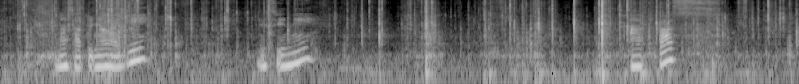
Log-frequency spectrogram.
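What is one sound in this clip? Plastic strapping band rustles and clicks as it is woven by hand.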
